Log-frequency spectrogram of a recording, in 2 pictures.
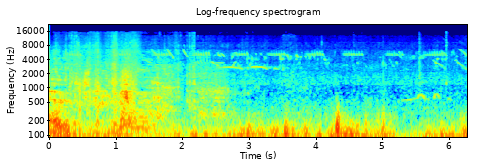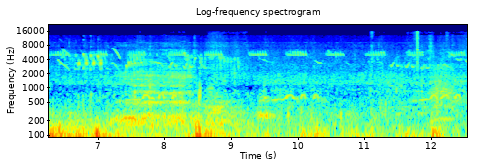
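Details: A white rhino cow rejecting the advances of the dominant bull: deep, low rumbling groans and snorts in bursts, with chirping birds and brief human voices in the background.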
